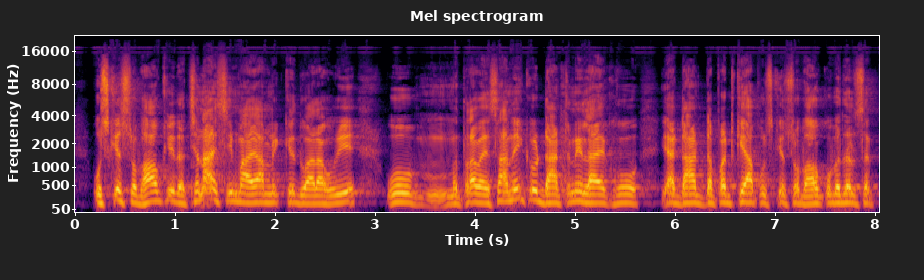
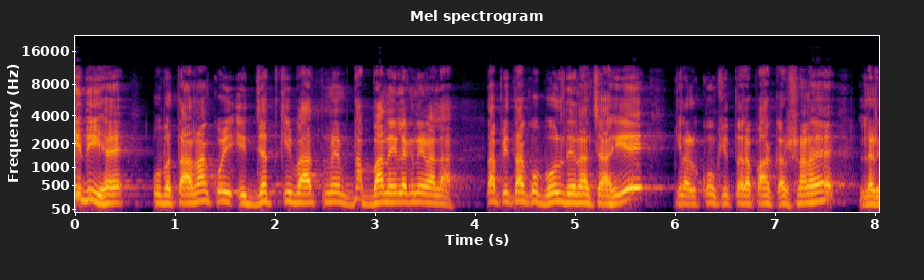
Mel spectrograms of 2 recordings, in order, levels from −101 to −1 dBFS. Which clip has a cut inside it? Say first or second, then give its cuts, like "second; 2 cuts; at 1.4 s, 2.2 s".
second; 1 cut; at 4.0 s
